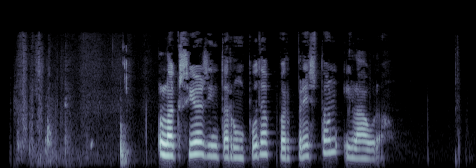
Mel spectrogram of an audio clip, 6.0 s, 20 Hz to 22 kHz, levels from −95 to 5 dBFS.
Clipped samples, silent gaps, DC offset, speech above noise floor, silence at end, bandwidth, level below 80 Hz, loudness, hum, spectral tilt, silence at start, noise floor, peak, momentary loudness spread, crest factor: under 0.1%; none; under 0.1%; 54 dB; 1.2 s; 11.5 kHz; -78 dBFS; -24 LUFS; none; -4 dB/octave; 0.25 s; -78 dBFS; -4 dBFS; 22 LU; 24 dB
